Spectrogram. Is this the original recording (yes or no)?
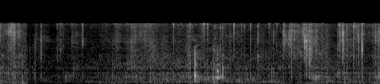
no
